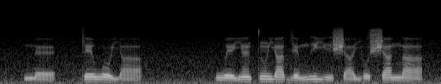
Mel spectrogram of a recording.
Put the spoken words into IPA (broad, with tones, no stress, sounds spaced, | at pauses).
n ɛ˨ | t e˦ w o˦˨ j a˨ | w e˧ j ɛ̃˦ t ũ˦ j a˦ d e˧ m i˦ j i˦˨ ʃ a˨ j o˧ ʃ a˦ n a˦˨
